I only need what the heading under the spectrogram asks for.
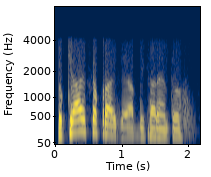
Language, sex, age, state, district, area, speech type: Hindi, male, 30-45, Uttar Pradesh, Mau, urban, conversation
